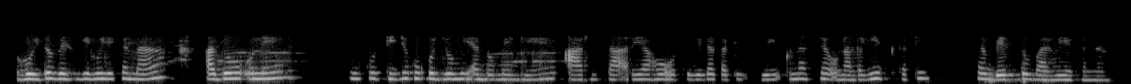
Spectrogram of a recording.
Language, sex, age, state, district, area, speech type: Santali, female, 18-30, Jharkhand, Seraikela Kharsawan, rural, conversation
